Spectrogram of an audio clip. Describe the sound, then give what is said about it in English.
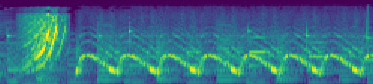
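A police car siren wailing in rapid, repeated up-and-down cycles, a loud, piercing tone that sweeps high then low several times a second after a brief rising whoosh. “A police car goes wee-oo, wee-oo, wee-oo.”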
